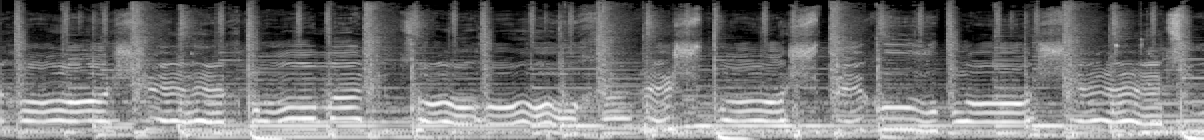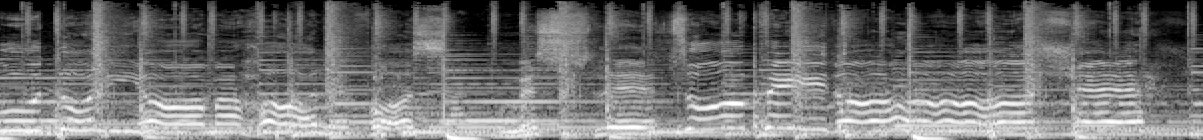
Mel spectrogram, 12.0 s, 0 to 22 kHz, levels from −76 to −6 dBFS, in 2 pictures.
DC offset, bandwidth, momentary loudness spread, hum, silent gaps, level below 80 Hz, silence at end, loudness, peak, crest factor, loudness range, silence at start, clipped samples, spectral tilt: under 0.1%; over 20 kHz; 2 LU; none; none; -24 dBFS; 0 s; -10 LUFS; 0 dBFS; 10 dB; 1 LU; 0 s; under 0.1%; -5 dB/octave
